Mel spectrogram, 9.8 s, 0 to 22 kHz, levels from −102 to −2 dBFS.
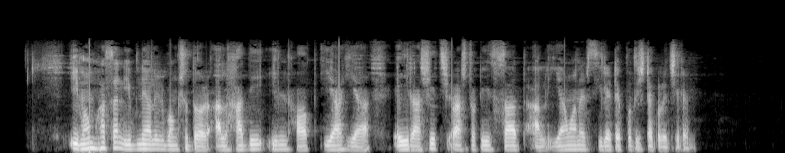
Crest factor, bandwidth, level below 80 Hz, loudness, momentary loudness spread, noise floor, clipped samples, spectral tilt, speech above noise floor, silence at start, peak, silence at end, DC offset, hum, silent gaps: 18 dB; 7.6 kHz; -46 dBFS; -19 LUFS; 7 LU; under -90 dBFS; under 0.1%; -7 dB/octave; over 72 dB; 0.6 s; -2 dBFS; 1.15 s; under 0.1%; none; none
